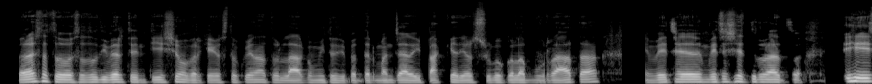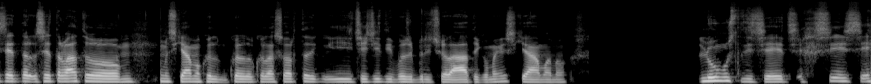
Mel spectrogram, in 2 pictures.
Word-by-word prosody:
Però 110 +2 +3
è - - +4
stato 120 -7 +1
è - - -1
stato 110 +1 -3
divertentissimo 110 0 -1
perché 100 0 -4
questo 100 +1 -6
qui 105 - -8
è - - -1
andato 105 -2 -4
là, 95 -1 0
convinto 100 0 -6
di 95 -1 -5
poter 95 0 -6
mangiare 95 0 -1
i 100 - -5
paccheri 95 +2 -3
al 100 -1 -2
sugo 100 0 -5
con 100 - -3
la 100 - +1
burrata 100 +5 -1 0.4
e 100 - -12
invece 115 +3 +2
invece 115 +2 -1
si 135 +3 -2
è 125 - 0
trovato 115 -4 0 0.5
i 145 -1 +7
si 145 0 +1
è 140 - +1 0.2
si 130 +3 0
è - - +4
trovato, 140 -2 +5
ehm, 130 +1 -2 0.2
come 135 -2 -2
si - - -3
chiama 130 -2 +3
quel 125 -5 -1
quel 125 +1 +1
quella 125 0 0
sorta 130 +2 -1
i 125 - -3 0.3
i - - -3
ceci 125 +1 -3
tipo 125 0 -3
sbriciolati, 115 -1 +2
com'è 110 +2 -4
che 135 - -4
si 140 - -7
chiamano? 110 -2 -1 1.3
L'hummus 165 +2 +4
di 130 -1 -4
ceci. 125 0 -1
Sì, 155 +4 -3
sì 140 0 -3
115 Hz, 195 wpm, -21 LUFS, 100-130 Hz, 1.3 s, i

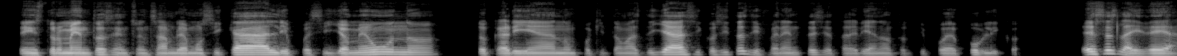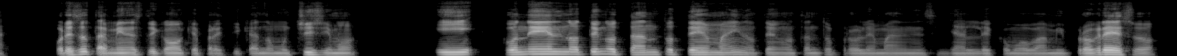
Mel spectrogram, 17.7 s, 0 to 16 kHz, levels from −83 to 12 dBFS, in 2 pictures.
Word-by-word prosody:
de 110 - 0
instrumentos 110 +2 +3
en 110 -2 -4
su 110 - -16
ensamble 105 0 -1
musical 130 +4 +6
y, - - +2
pues, 105 -1 -10
si 105 0 -12
yo 115 +1 +3
me 125 +2 +1
uno, 140 -2 +1 0.2
tocarían 110 0 0
un 110 - -5
poquito 105 0 -16
más 105 -1 -8
de 120 - -11
jazz 145 0 +6
y 135 - -16
cositas 135 +10 -7
diferentes 115 +2 -9
y - - -16
atraerían 105 +1 -10
otro 100 -1 -14
tipo 100 +1 -12
de 100 - -5
público. 110 0 -9 0.4
Esa 155 +5 +4
es 200 - 0
la 110 - +3
idea. 105 -1 +2 0.3
Por - - -2
eso 160 +7 +2
también 110 0 0
estoy 110 -1 -6
como 110 -1 -4
que 105 - -11
practicando 100 +1 -13
muchísimo 110 +1 -5 0.6
y 135 +1 +2
con 140 +2 0
él 160 0 +6
no 150 -1 0
tengo 160 0 -1
tanto 140 0 -4
tema 135 -2 -1
y - - -6
no 115 -4 -11
tengo 115 -1 -12
tanto 110 +2 -16
problema 105 0 -14
en 105 0 -14
enseñarle 100 0 -15
cómo 100 0 -14
va 100 0 -12
mi 105 0 -11
progreso, 115 +2 +1
110 Hz, 195 wpm, -21 LUFS, 105-130 Hz, 0.6 s, musical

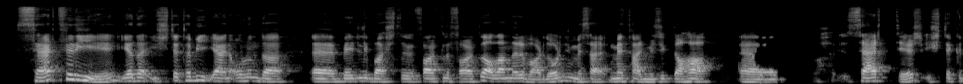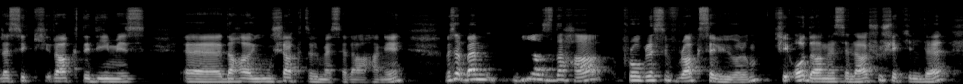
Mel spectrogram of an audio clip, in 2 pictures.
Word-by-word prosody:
sertliği 180 - +2
ya 160 +1 +3
da, 160 - +3
işte, 160 +5 -3
tabii, 180 +1 -1
yani, 145 -2 +2
onun 155 0 -4
da, 130 -2 +1 0.2
eee, 130 -2 +3
belli 145 +1 -1
başlı 130 0 -2
farklı, 140 +1 +1
farklı 130 -1 +1
alanları 145 0 +3
var. 115 0 -1
Doğru 135 +5 +1
değil 165 - -7
mi? 140 - -2
Mesela, 125 -1 -1
metal 140 -1 +1
müzik 125 +3 -5
daha, 130 +2 +3 0.3
eee, 125 -1 +2 0.6
ha - - -19 0.2
serttir. - - +1
İşte, - - -6
klasik 155 +3 -5
rock 150 0 +2
dediğimiz, 135 -1 -1 0.4
eee, 125 -1 +3
daha 140 +1 +3
yumuşaktır, 135 +2 -2
mesela, 110 0 -6
hani. 120 +11 -3 0.4
Mesela, 235 +5 +2
ben 230 +1 +4
biraz 205 0 -2
daha 215 -7 0
progresif 190 -1 0
rock 160 +2 +3
seviyorum 120 - -2
ki 180 - 0
o 185 -1 +5
da, 140 -1 +5
mesela, 135 0 +1
şu 175 +5 -6
şekilde, 140 -8 -1
140 Hz, 145 wpm, -24 LUFS, 130-165 Hz, 0.6 s, o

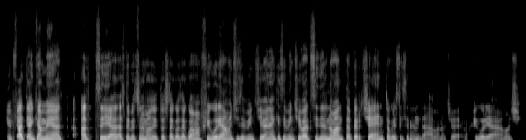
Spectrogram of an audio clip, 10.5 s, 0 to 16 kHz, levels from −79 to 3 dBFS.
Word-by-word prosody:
Infatti 145 +5 +4
anche 125 +2 +3
a 135 - +7
me 135 -2 +4
a 125 - 0 0.4
alt 120 0 +3
sì, 130 -2 +3
alte 120 +1 +1
persone 125 0 -3
m'hanno 115 0 -2
detto 115 0 -3
'sta - - -2
cosa 115 -1 -2
qua, 115 +1 0
ma 110 - -1
figuriamoci 160 - 0
se 145 -1 -3
vinceva 145 +2 -3
neanche 155 +2 -2
se 155 0 -4
vinceva 140 -1 0
il 130 -2 0
sì 140 - -5
del 125 -1 -1
90% 120 -2 0
questi - - -7
se - - -11
ne - - -10
andavano, - - -13
cioè - - -15
ma - - -27
figuriamoci. 120 -1 -9
125 Hz, 180 wpm, -27 LUFS, 120-145 Hz, 0.4 s, a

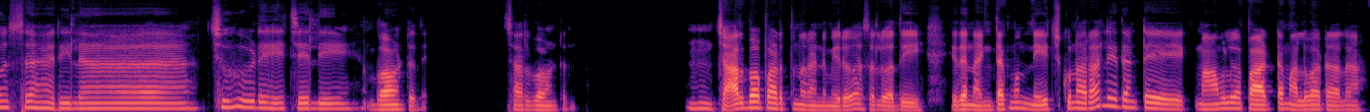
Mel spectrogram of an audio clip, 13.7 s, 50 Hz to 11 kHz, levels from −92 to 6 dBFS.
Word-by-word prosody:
ఓసారిలా 165 -4 -2 1.3
చూడే 190 -3 0 0.3
చెలి 155 -1 -1 0.5
బావుంటది. 135 -3 +2 0.8
చాలా 125 -1 -3
బావుంటుంది. 120 -1 -4 1.1
హ్మ్. 160 0 -3
చాలా 150 +2 +7
బాగా 180 -1 +7
పాడుతున్నారండి 135 -7 0
మీరు. 115 +1 0
అసలు 125 -2 -4
అది 110 0 -2 0.5
ఏదన్నా 130 -2 +3
ఇంతకుముందు 150 +6 0
నేర్చుకున్నారా? 160 +6 +1
లేదంటే 190 -6 +1 0.5
మామూలుగా 155 +3 +1
పాడటం 135 +2 +4
అలవాట 130 +1 0
అలా? 125 0 -5
150 Hz, 90 wpm, -24 LUFS, 130-170 Hz, 1.3 s, చాలా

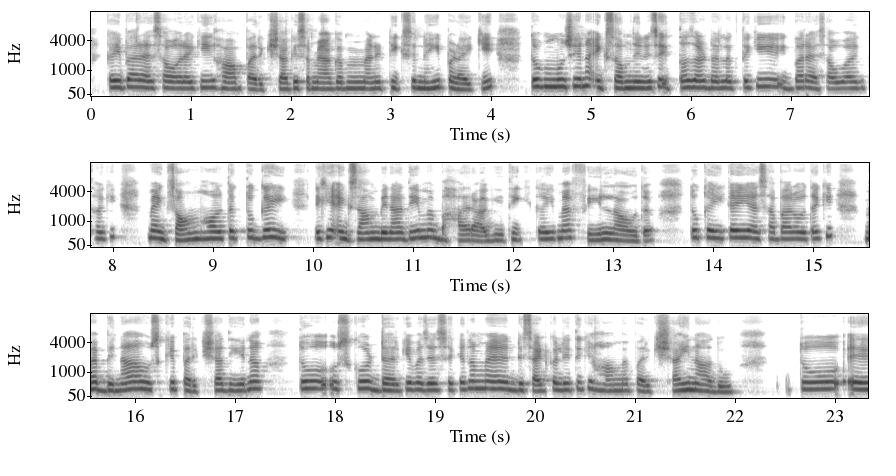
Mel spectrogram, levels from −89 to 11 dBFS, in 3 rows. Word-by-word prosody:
कई 255 0 +6
बार 265 -1 +3
ऐसा 240 0 0
हो 230 - +1
रहा 225 0 0
है 225 - 0
कि 245 +2 -3
हाँ 215 -2 -1
परीक्षा 195 +1 +1
के 230 - +1
समय 220 -1 -1
अगर 215 +1 -2
मैंने 225 0 -1
ठीक 230 -2 -2
से 250 - 0
नहीं 230 +1 +2
पढ़ाई 200 -5 +2
की 240 +6 0 0.4
तो 275 +1 +6
मुझे 280 +1 +4
ना 305 - +2
एग्ज़ाम 235 0 +2
देने 230 0 +4
से 275 - +2
इतना 245 +2 -1
ज़्यादा 255 -1 +4
डर - - +1
लगता 235 0 -1
है - - -1
कि 285 - -3 0.2
एक 210 - -6
बार 245 +2 -2
ऐसा 220 -1 -4
हुआ 225 +1 -3 0.2
था 240 - 0
कि 300 - -9 0.3
मैं 270 - +4
एग्ज़ाम 215 -1 +1
हॉल 250 0 +3
तक 265 -1 +2
तो 285 - +1
गई 290 -2 +4 0.3
लेकिन 250 +4 +1
एग्ज़ाम 235 -2 +1
बिना 235 0 +4
दिए 260 +2 +1
मैं 280 -1 +1
बाहर 195 -3 -5
आ - - 0
गई 195 +3 -5
थी 225 - -2
कि 225 +2 -27
कहीं 240 0 +1
मैं 270 +1 0 0.2
फेल 205 +2 0
ना 205 - -2
हो 180 -2 -2
जाऊँ। 180 +2 -2 0.4
तो 280 - +2
कहीं-कहीं 275 0 +4
ऐसा 245 -2 -2
बार 240 0 -1
होता 240 0 -1
है 245 - -1
कि 330 +6 -6 0.3
मैं 255 -3 +3
बिना 230 +4 +2
उसके 255 +1 -2
परीक्षा 215 +2 -1
दिए 220 0 0
ना 275 +3 0 0.4
तो 280 +1 +4 0.2
उसको 280 +1 +1
डर 230 -4 +1
की 250 - +3
वज़ह 235 -1 +2
से 235 +1 -3
के 255 - -1
ना 285 +2 -1
मैं 275 -3 +2
डिसाइड 220 -3 +1
कर 250 - +2
लेती 240 +2 -2
कि 280 +2 -3
हाँ 210 -1 -5
मैं 220 0 -6
परीक्षा 195 +1 -1
ही 230 +3 +3
ना 220 -4 +1
दूँ। 180 -1 -3 0.7
तो 265 - +2
ए, - - +5
235 Hz, 235 wpm, -24 LUFS, 220-260 Hz, 0.7 s, कई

